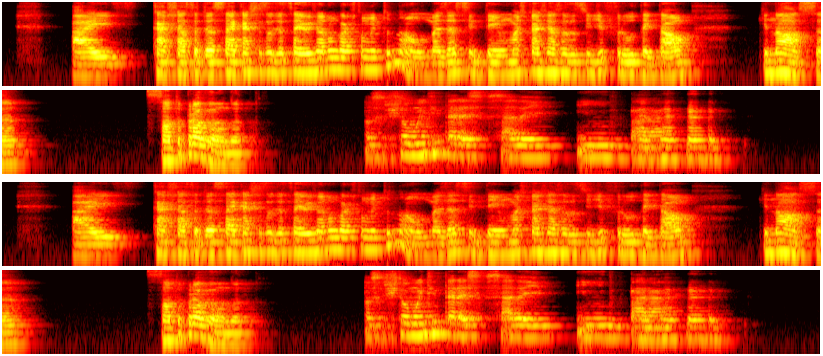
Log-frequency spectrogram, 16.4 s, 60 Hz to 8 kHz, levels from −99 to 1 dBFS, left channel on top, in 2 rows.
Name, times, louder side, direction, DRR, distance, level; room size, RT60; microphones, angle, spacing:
voice 1, 0.7-1.2 1.5-6.9 7.6-8.4 9.7-10.6 14.6-15.4, left 5 dB, 45° left, 0.9 m, -25 dB
voice 2, 11.8-13.6 13.9-14.9, right 1 dB, 60° right, 5.0 m, -32 dB
18.0 x 15.5 x 2.2 m
head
